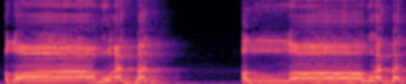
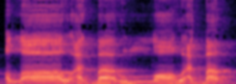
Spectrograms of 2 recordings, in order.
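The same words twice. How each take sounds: First: The phrases stop, with a breath between them. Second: The two phrases run together without a break. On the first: "Kalau kita wakaf berarti ... kita bernafas dulu" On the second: "kalau disambung"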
